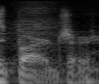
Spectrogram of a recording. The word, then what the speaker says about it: Barger: It is Barger, yeah. – Okay. – He barged right into Barger, that poor girl's abdomen.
